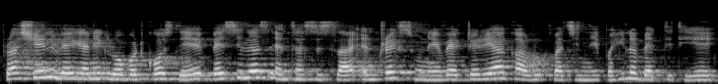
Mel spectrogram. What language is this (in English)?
Nepali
